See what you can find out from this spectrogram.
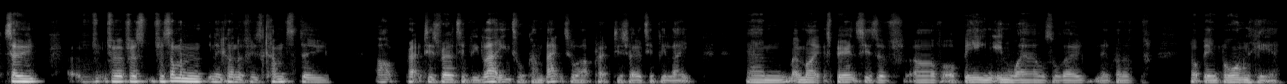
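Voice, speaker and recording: Man, very low voice, monotone, hesitant, artist talk. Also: normal speed. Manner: hesitant, many fillers and restarts. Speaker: artist presenting his work. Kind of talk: panel talk at an art gallery. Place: gallery talk before a live audience.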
